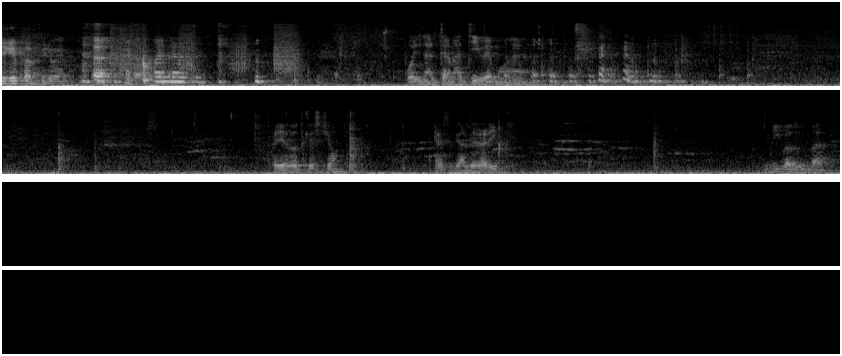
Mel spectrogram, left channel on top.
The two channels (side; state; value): right; silent; 53 dB below the other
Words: pas plus loin. On note. Je propose une alternative, moi. Il y a d'autres questions, peut-être? Est-ce Galderarik? Bigo dut bat.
